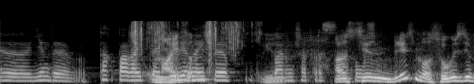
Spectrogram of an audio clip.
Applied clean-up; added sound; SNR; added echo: none; Crumpling, crinkling; 12 dB; none.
